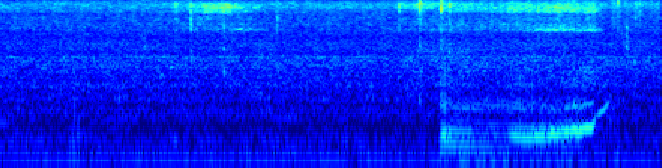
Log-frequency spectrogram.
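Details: Female pet cat Puu snores loudly in her sleep, compared to an old man's snoring, recorded by smartphone. After quiet breathing comes one rough, buzzy, low snore lasting about a second, ending in a slight upward squeak.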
